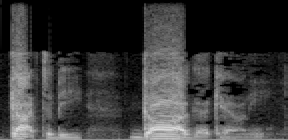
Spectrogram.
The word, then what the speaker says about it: Geauga: This is Tony Dean, and I believe it is pronounced Geauga. – I'm telling you, it's Geauga.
